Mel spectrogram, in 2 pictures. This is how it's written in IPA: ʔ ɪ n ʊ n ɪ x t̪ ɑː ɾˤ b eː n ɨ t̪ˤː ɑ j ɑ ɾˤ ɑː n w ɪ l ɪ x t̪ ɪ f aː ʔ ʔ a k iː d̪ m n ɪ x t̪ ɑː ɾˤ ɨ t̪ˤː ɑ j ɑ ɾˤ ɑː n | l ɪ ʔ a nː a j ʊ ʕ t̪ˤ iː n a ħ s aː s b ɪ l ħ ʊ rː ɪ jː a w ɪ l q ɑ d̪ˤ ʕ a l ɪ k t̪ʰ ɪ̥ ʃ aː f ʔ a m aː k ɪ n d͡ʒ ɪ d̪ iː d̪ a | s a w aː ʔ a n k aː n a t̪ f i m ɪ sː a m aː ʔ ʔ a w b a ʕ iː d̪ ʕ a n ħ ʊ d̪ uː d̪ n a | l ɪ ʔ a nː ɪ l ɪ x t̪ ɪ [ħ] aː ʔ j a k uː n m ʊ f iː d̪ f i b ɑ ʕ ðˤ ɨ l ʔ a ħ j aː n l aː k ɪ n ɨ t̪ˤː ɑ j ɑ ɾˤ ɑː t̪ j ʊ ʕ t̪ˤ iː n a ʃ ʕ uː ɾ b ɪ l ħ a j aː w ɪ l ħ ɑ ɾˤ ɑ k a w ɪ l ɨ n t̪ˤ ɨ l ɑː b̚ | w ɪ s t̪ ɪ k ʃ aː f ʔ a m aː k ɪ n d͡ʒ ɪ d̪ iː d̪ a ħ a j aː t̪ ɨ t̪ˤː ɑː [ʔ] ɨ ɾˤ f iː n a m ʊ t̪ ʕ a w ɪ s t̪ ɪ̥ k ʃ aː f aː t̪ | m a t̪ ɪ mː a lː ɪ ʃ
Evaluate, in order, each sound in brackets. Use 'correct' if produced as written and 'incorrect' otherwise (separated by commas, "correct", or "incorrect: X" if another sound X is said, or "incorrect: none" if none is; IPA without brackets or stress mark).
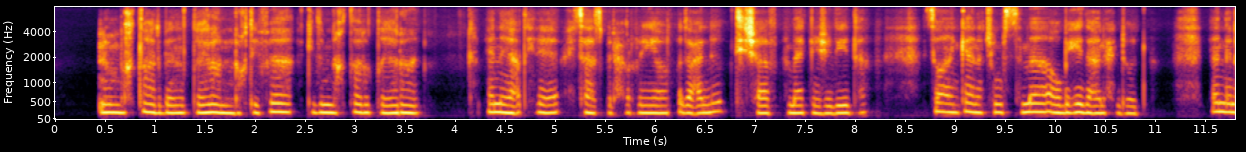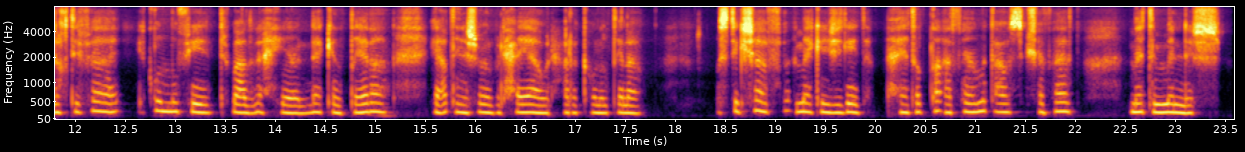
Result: incorrect: f, correct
